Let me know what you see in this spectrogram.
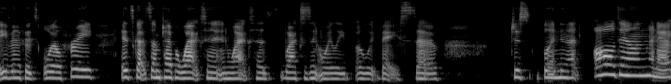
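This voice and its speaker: Speaking at a moderate pace, a woman with an American accent uses a raised, projected voice. Her pitch is high, with ordinary variation. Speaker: makeup artist. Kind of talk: makeup tutorial.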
